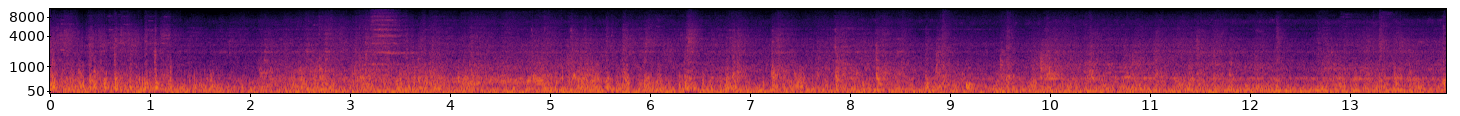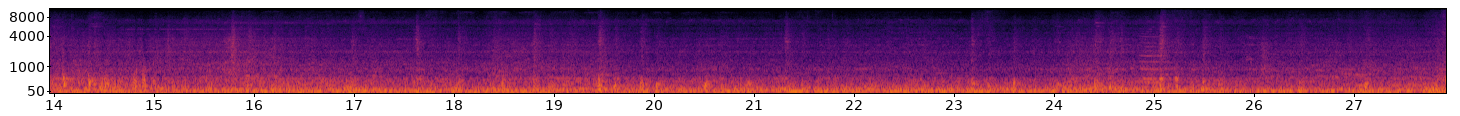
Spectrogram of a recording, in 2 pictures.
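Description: Passenger train coaches running on the rails, heard from an open coach door: a steady rumble with rapid wheel clicks over rail joints as the train draws into a station.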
